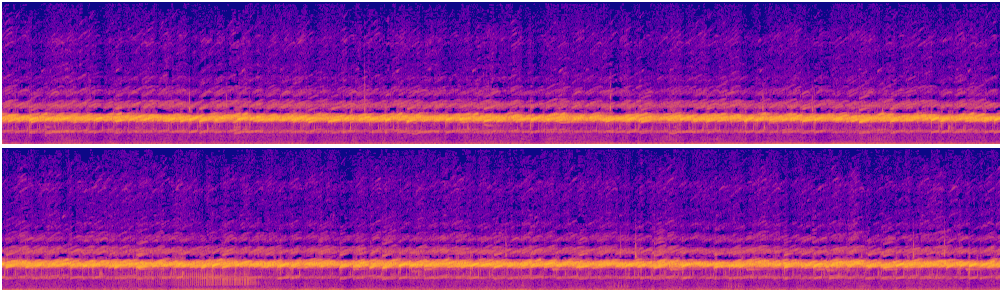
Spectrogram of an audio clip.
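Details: Nighttime frog pond early in the year, packed with spring peepers whose massed high peeps merge into a continuous piercing drone; one short, lower, rough burst midway through.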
